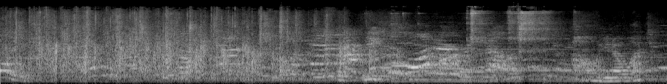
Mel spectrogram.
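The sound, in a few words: children's applause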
